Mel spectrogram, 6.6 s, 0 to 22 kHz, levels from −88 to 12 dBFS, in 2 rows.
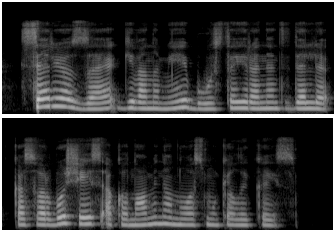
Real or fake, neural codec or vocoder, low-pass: real; none; 10.8 kHz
